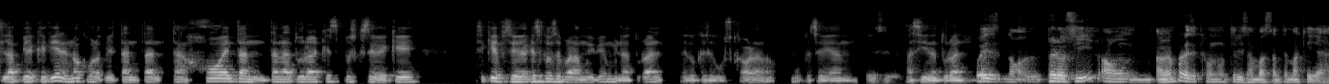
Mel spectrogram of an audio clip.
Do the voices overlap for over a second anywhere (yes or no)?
no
